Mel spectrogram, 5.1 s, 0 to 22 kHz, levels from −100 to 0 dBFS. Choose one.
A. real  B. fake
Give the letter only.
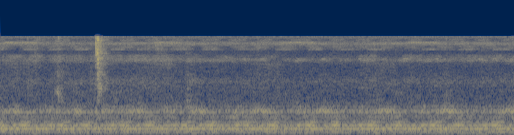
A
